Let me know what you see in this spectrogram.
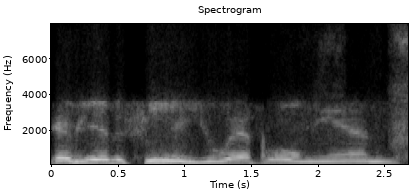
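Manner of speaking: very slow, unhurried, drawn-out delivery. Asking another speaker about UFOs: Ray from Tucson impression. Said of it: "a pretty good, uh, Ray from Tucson impression".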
